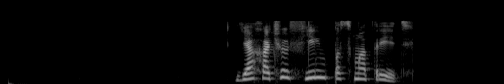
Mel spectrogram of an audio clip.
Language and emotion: Russian, positive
